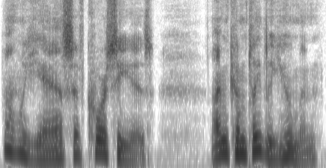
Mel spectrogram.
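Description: A man voicing a young woman who is eerie and rapturous, speaking softly and breathlessly. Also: mid-range voice, big pitch swings, normal speed, no room sound, clean studio sound. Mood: thoughtful.

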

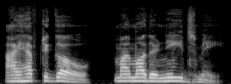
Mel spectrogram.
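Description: Guy doing a young farm boy in an audiobook, higher voice, urgent n earnest, loud and pleading. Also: animated, moderate pace, no echo, clean studio sound, close to an everyday voice. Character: frantic young country boy, devoted to his mother.

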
